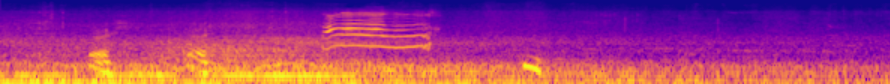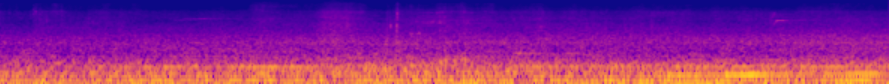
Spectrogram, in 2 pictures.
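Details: Tuxie, a female tuxedo cat, meows loudly while running to her owner after spotting her; one clear harmonic meow early on, then a person's voice calling and a low background rumble.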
